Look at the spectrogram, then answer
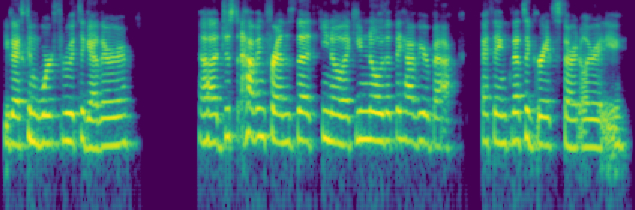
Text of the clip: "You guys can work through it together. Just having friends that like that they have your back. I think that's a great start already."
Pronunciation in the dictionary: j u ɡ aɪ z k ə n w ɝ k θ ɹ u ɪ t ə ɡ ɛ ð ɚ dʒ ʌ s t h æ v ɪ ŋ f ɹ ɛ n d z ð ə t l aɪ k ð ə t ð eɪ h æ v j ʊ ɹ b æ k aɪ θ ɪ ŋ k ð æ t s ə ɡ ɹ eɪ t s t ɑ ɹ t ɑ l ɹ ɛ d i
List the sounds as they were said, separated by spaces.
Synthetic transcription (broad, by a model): j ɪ ɡ aɪ z k ə n w ɝ k θ ɹ u ɪ t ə ɡ ɛ ð ɚ dʒ ʌ s t h æ v ɪ ŋ f ɹ ɛ n d z ð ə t l aɪ k ð ə t ð eɪ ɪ v j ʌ ɹ b æ k aɪ θ ɪ ŋ k ð æ t s ə ɡ ɹ eɪ t s t ɑ ɹ t l ɹ ɛ d i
